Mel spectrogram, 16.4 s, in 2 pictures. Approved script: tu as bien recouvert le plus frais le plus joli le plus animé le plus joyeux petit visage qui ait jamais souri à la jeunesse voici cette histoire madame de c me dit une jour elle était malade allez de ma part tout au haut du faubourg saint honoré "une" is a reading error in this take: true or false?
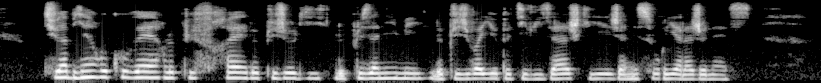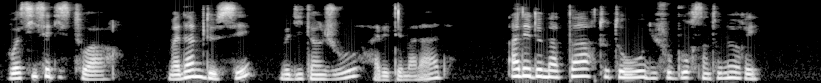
true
